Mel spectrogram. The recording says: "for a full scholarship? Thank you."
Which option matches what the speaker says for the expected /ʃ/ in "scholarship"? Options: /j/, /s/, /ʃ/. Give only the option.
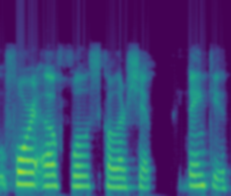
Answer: /ʃ/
